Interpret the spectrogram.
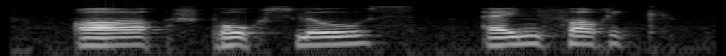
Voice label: "anspruchlos", alsace; vin; modeste

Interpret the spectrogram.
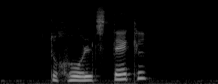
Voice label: "holtz deckel", alsace

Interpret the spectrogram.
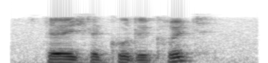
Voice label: "doisiguldekrut", alsace

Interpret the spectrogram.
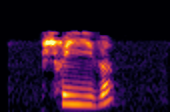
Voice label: "bschriiwe", Bas Rhin; vin; décrire

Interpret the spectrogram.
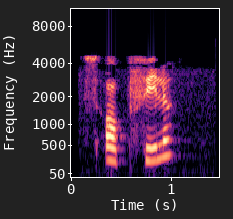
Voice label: "abfille", Bas Rhin; vin; embouteillage

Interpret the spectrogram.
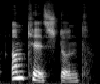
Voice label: "kaastand", alsace

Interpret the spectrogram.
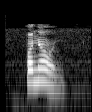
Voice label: "banan", Bas Rhin; vin; banane

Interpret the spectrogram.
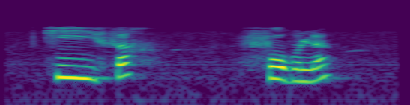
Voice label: "kiefer", Bas Rhin; vin; pin

